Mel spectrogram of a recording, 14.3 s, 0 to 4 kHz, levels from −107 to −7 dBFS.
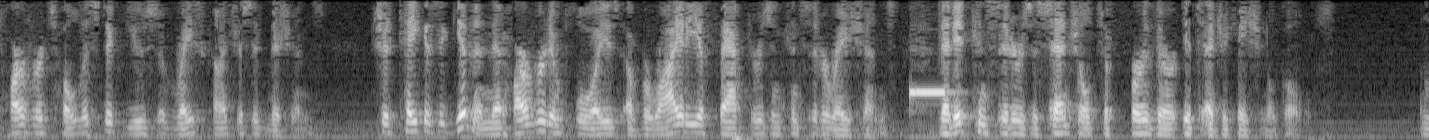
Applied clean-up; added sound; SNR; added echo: none; none; none; none.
